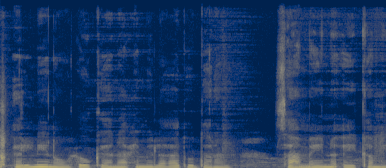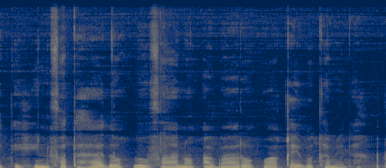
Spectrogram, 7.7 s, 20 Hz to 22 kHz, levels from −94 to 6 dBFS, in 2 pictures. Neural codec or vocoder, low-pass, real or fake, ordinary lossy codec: none; none; real; none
